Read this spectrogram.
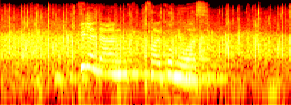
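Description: A man speaks through a microphone over the applause.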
